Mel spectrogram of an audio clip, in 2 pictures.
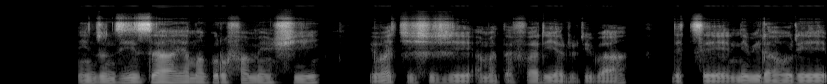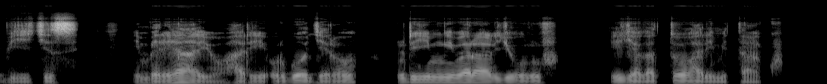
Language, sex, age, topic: Kinyarwanda, male, 25-35, finance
